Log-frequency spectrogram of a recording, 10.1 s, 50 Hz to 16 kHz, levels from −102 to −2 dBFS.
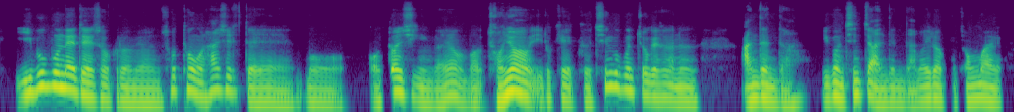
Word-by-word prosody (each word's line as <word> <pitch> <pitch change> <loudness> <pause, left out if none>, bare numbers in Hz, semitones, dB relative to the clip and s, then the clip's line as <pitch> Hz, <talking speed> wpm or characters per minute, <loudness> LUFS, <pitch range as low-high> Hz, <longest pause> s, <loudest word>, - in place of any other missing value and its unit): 이 125 +6 +1
부분에 185 -2 +6
대해서 110 -6 +1
그러면 85 -3 -3
소통을 150 - -1
하실 155 -1 -2
때 85 - -3
뭐 80 -6 -6 0.2
어떤 90 +12 +1
식인가요? 100 -1 -3
뭐 85 +2 -6
전혀 125 +2 +6
이렇게 100 -1 -4
그 90 - -5
친구분 180 -5 +1
쪽에서는 105 -7 -1 0.4
'안 100 +3 +3
된다. 90 -5 -1 0.2
이건 100 +1 +2
진짜 125 +3 0
안 80 -1 -1
된다.' 80 -4 -5
뭐 95 - -1
이래 100 +1 +2
갖고 90 -2 -6
정말 95 -3 0
100 Hz, 320 characters per minute, -22 LUFS, 85-125 Hz, 0.4 s, 부분에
